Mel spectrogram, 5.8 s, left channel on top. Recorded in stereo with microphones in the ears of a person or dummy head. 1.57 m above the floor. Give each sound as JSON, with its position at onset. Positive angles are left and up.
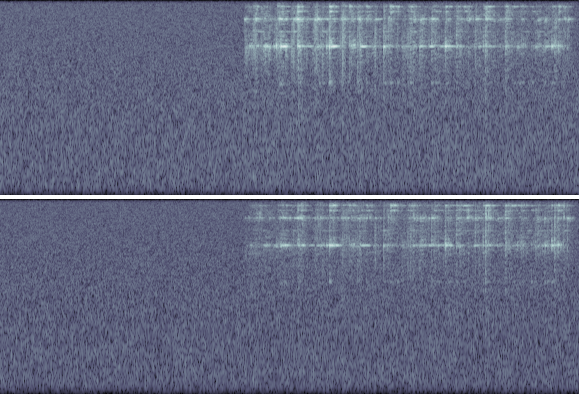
{"t": 2.5, "sound": "keys jangling", "side_deg": 55, "distance_m": 1.7}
